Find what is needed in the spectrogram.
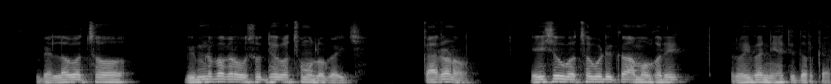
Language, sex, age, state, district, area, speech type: Odia, male, 45-60, Odisha, Jajpur, rural, spontaneous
